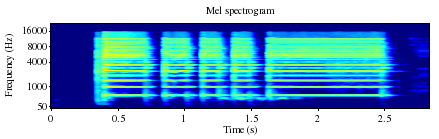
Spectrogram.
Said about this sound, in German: Äh, ne, ich hab eine Tröte gehört, hä? Nein, das ist Zensieren, wenn ich auf Zensieren drücke hier im Podcast. Das ist eine Zusatzdings.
